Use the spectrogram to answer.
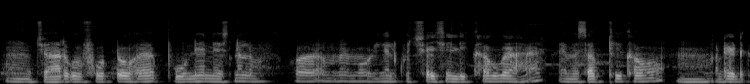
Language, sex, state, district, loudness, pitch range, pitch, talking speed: Bajjika, male, Bihar, Vaishali, -32 LUFS, 125-140 Hz, 135 Hz, 170 wpm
